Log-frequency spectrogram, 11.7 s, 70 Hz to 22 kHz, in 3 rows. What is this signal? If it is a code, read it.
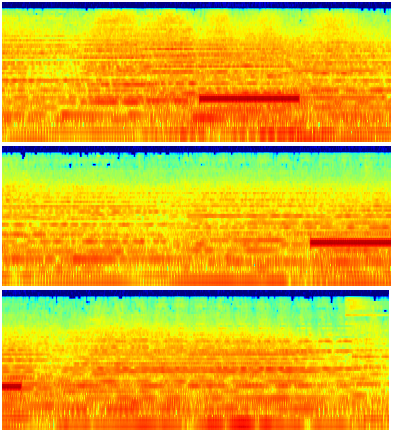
Ringback tone (Europe, 425 Hz).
